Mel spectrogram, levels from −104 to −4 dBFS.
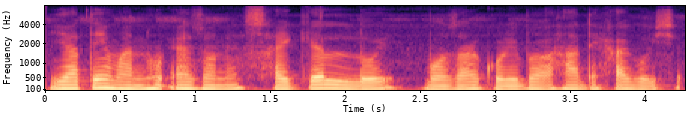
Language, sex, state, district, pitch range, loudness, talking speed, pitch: Assamese, male, Assam, Sonitpur, 115-125 Hz, -15 LUFS, 140 wpm, 120 Hz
